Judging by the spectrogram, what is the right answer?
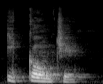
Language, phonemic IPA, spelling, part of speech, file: Dutch, /iˈkoɲcə/, icoontje, noun, Nl-icoontje.ogg
- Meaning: diminutive of icoon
